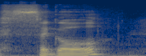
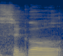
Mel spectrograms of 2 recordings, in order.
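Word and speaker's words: segol: underneath is the sigil the sound of the sea goal is short e like met a so if we put our Segel in where it belongs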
